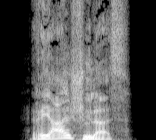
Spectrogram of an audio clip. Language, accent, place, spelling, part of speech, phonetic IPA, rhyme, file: German, Germany, Berlin, Realschülers, noun, [ʁeˈaːlˌʃyːlɐs], -aːlʃyːlɐs, De-Realschülers.ogg
- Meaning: genitive singular of Realschüler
